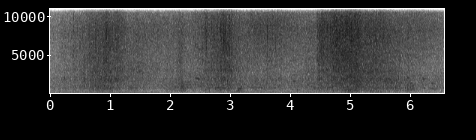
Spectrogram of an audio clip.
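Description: Surf washing on a sandy beach, rising and falling in surges, with wind rumbling on the microphone. A faint steady low hum runs underneath, changing pitch a little about halfway through.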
